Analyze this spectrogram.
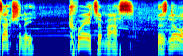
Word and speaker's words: Quatermass: It's actually Quatermass. There's no R. There never has been. It's like the Mandela effect. You think it's one thing and it's not. Quatermass Motorsports, not Quartermass. Can you believe it?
